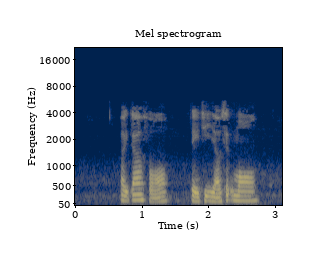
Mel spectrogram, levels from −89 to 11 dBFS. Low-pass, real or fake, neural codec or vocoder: 5.4 kHz; real; none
